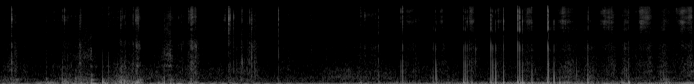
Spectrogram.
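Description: Long fingernails scratch and tap a solid red bar of soap held in the other hand. Soft, dry scratching is broken by quick, bright clicking taps over a steady low rumble. Each tap dies away almost at once.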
